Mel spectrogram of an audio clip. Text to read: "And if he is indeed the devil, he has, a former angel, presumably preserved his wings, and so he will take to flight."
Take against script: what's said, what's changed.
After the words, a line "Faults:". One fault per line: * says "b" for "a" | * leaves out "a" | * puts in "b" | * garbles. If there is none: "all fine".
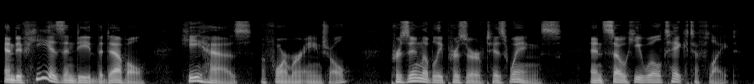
"And if he is indeed the devil, he has, a former angel, presumably preserved his wings, and so he will take to flight."
Faults:
all fine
